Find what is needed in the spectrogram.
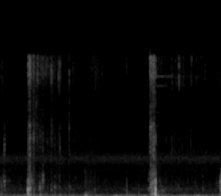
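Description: Two sharp blows of a sledgehammer coming down on a pumpkin lying on asphalt, about a second and a quarter apart.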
